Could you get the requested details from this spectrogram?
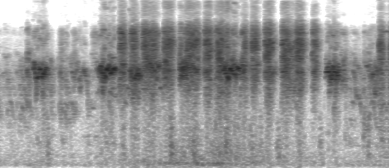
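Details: Young budgerigars in their new aviary produce loud, dense buzzy chatter, rasping warbles pulsing quickly and almost without pause.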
